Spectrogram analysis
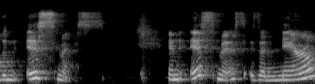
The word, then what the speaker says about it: isthmus: this is called an isthmus kind of reminds me of Christmas it kind of rhymes with Christmas rather so this one's called isthmus the opposite of an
